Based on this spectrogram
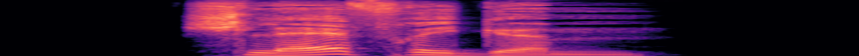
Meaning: strong dative masculine/neuter singular of schläfrig
- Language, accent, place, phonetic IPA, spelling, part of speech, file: German, Germany, Berlin, [ˈʃlɛːfʁɪɡəm], schläfrigem, adjective, De-schläfrigem.ogg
